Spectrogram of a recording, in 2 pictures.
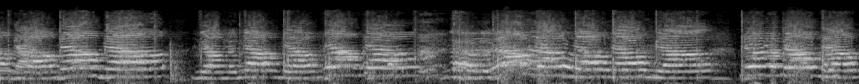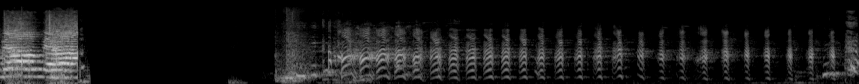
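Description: Voices singing a song for about nine seconds. After a short silence comes a fast run of short pitched voice-like pulses, about six a second, growing fainter.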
